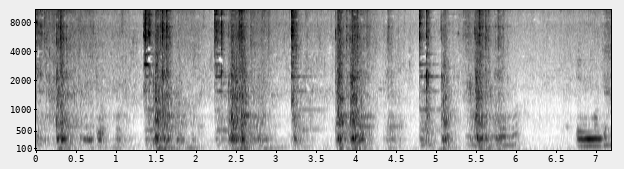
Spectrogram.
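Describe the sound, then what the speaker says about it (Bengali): Sour yogurt is whisked briskly in a bowl for a borar torkari curry, giving repeated loud scraping, clattering strokes in uneven bursts with short pauses between them. "এবার টক দইটা ফেটিয়ে দেবো।"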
